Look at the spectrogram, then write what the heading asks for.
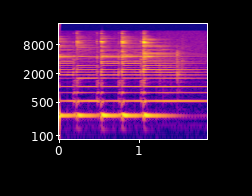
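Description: A single guitar note on the first fret of the B string is plucked four times in an even rhythm, each pick ringing into the next, then a softer fifth pluck trails off.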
